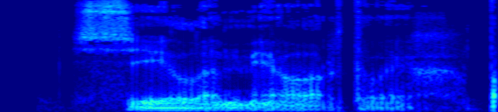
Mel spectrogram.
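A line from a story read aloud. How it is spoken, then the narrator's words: Muttering. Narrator (Russian): пробормотал Один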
